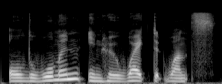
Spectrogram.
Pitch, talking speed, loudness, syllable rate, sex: 165 Hz, 215 wpm, -15 LUFS, 5.0 syllables/s, female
